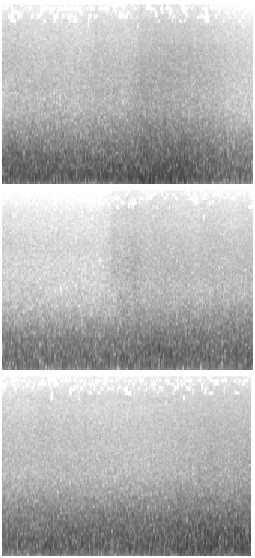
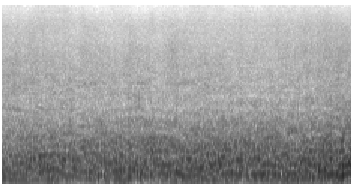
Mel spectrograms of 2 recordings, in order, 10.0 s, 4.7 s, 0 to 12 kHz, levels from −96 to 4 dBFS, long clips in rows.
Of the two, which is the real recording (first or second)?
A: first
